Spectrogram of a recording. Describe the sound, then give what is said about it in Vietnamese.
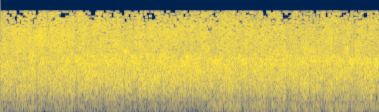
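A large crowd claps steadily, a dense, loud wash of applause that holds at the same level for the whole few seconds with no voices standing out; people gathered at a Buddhist temple applauding to congratulate fellow attendees. “Chúng ta cho một tràng pháo tay để mà chúc mừng cho những bạn đó.”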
